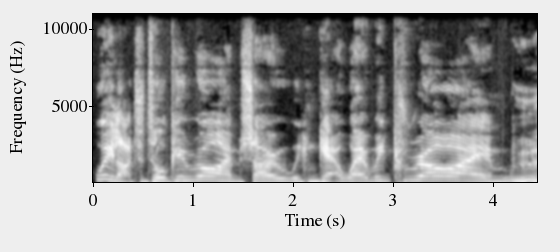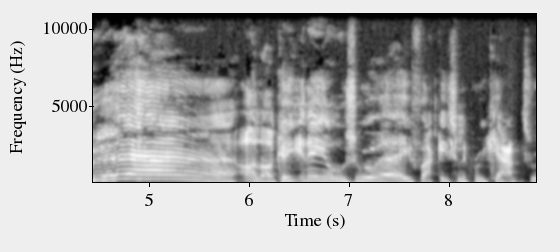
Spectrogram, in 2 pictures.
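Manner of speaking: slow, drawn-out Cockney caricature with cackles; mock Cockney voice. Player boasting as an eel-eating Cockney, slow hammed-up accent. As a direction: ham up a cartoon Cockney, stretching every rhyme. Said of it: "Obviously, I enjoy that voice".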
